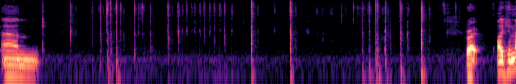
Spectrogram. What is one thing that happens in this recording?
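Keys on a keyboard click as someone types.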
